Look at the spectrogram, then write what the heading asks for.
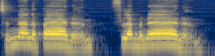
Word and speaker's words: Typhonodorum Lindleyanum: Typhonodorum Lindleyanum. It's actually pronounced Typhonodorum Lindleyanum.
